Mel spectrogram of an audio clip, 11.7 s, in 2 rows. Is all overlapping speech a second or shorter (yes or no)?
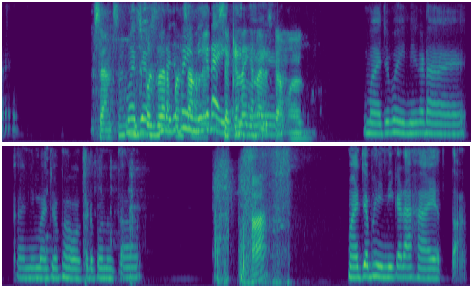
no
